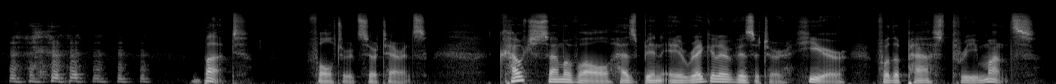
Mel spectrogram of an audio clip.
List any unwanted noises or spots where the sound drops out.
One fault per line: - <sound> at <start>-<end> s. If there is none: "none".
- laugh at 0.1-1.5 s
